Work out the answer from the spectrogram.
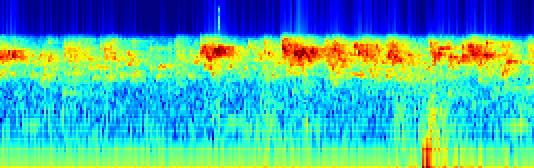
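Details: Budgerigar chirping and warbling in uneven bursts, with a couple of louder squeaky notes and a soft splash-like thud late on.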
